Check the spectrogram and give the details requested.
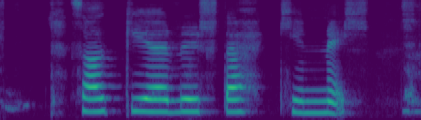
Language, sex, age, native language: Icelandic, female, 7, Icelandic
